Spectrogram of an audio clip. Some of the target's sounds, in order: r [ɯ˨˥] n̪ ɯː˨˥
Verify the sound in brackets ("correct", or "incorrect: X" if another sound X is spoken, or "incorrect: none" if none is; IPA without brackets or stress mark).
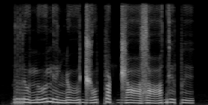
incorrect: ɯ˧˩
